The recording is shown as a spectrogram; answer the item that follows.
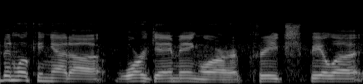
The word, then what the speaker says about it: Kriegsspiele: I've been looking at Wargaming or Kriegsspiele, if you want to pronounce it in the original German, and I really like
